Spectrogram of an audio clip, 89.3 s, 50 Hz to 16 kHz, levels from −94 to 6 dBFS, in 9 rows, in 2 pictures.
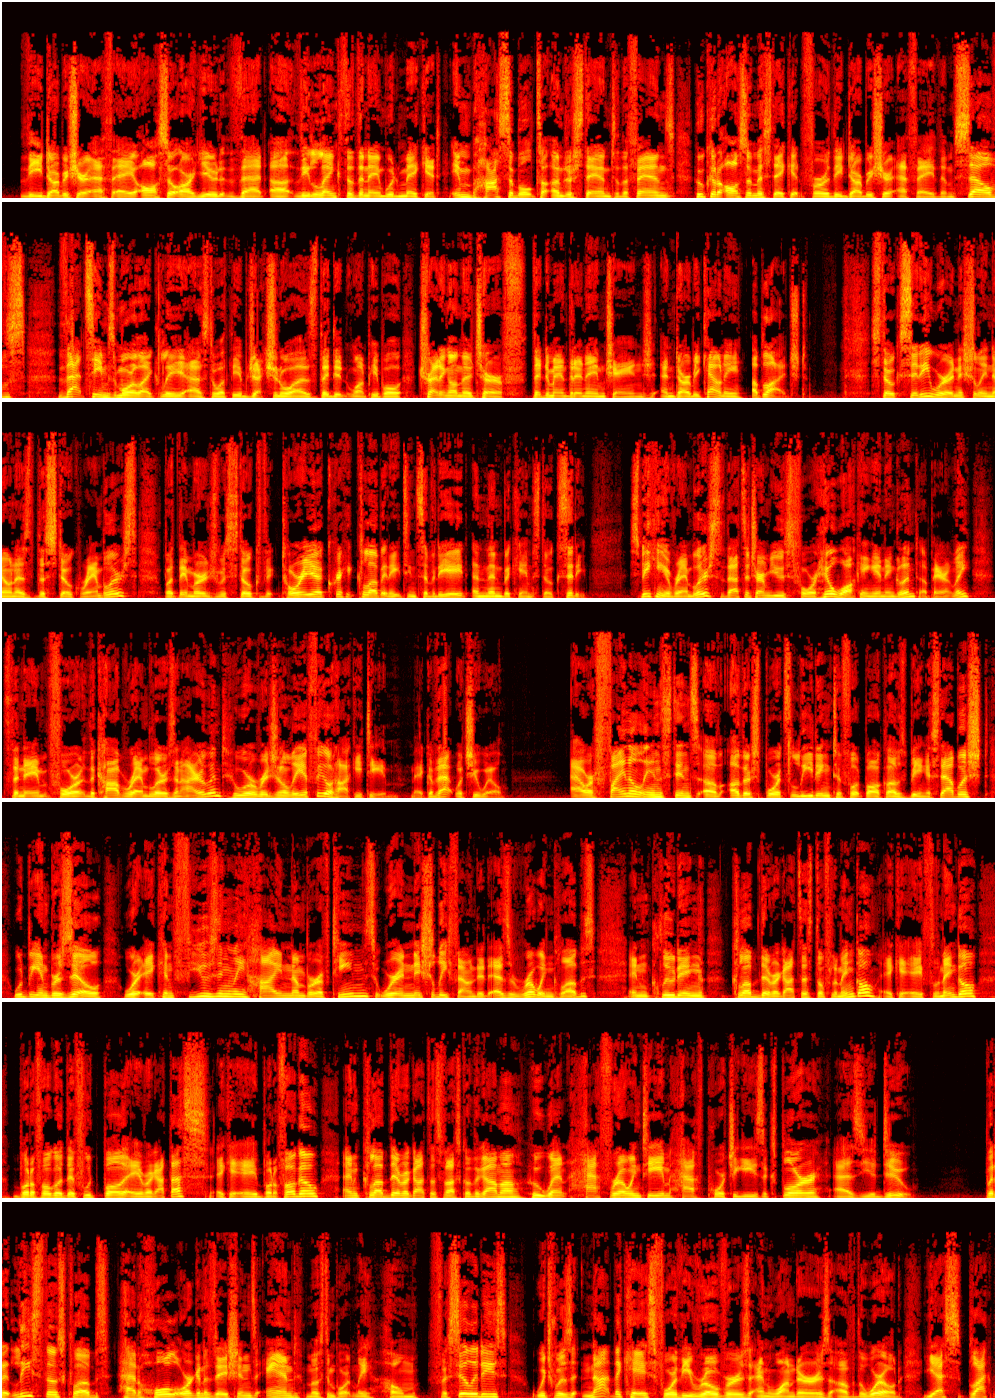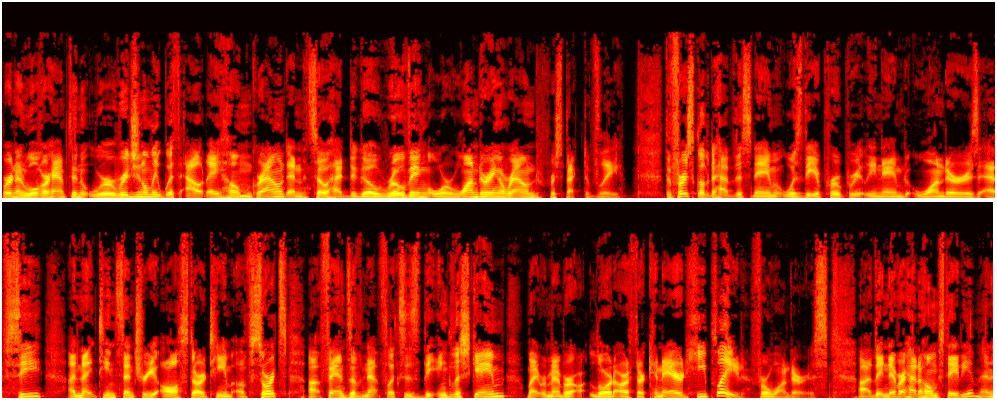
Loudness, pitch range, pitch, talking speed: -20 LUFS, 115-160 Hz, 135 Hz, 180 wpm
